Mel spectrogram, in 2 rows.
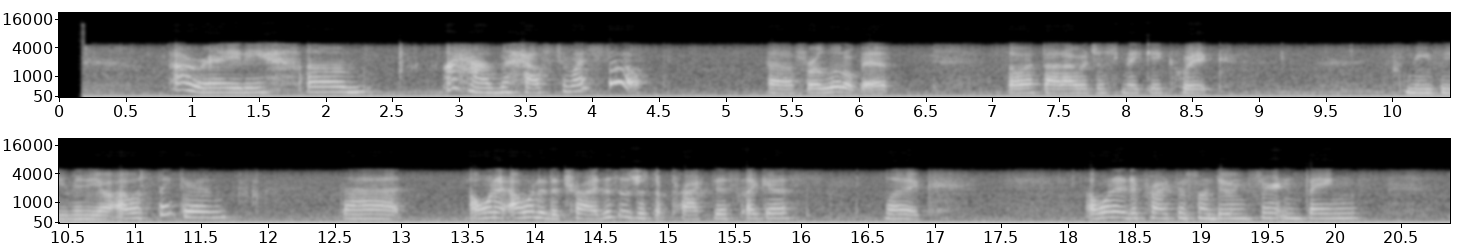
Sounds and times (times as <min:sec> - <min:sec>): Speech: 0:00.8 - 0:04.5, 0:05.3 - 0:06.3, 0:07.1 - 0:08.8, 0:10.1 - 0:11.8, 0:12.6 - 0:16.0, 0:16.6 - 0:17.1, 0:18.1 - 0:20.2.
